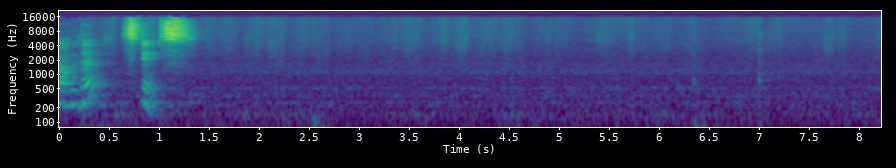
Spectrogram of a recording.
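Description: A cloth wipes softly across a whiteboard.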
